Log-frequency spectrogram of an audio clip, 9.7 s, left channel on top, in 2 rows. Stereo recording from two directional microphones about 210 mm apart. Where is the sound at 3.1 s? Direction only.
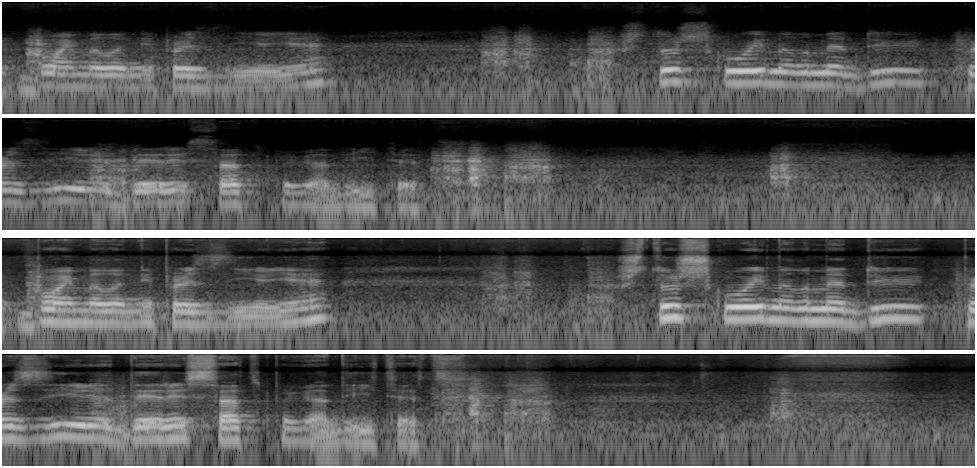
50° right (ahead or behind).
